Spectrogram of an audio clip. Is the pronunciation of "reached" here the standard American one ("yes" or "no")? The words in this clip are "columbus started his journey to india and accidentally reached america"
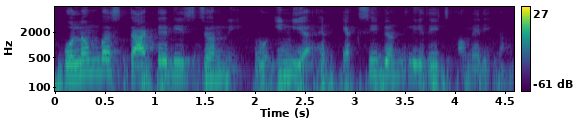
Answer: no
